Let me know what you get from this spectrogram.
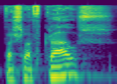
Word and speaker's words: Václav Klaus: Václav Klaus, zeg ik het goed? Ja, goed hè? Hoe oud ik had het zo waar goed.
